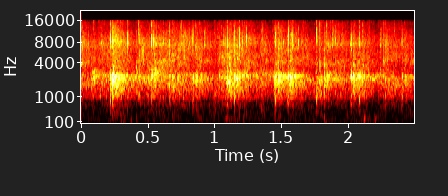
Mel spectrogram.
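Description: A crowd claps steadily for a couple of seconds, many hands blending into a dense crackling patter with a few sharper claps standing out at a moderate level.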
